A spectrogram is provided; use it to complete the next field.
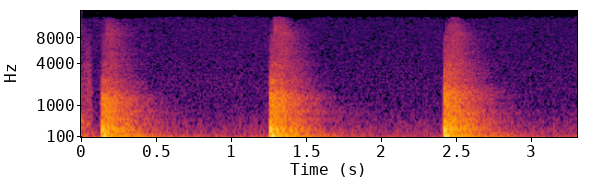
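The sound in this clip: Three heavy knocks on a door, evenly spaced about a second apart. Each is a dull, solid thud with a short decay, heard alone with no voices.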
